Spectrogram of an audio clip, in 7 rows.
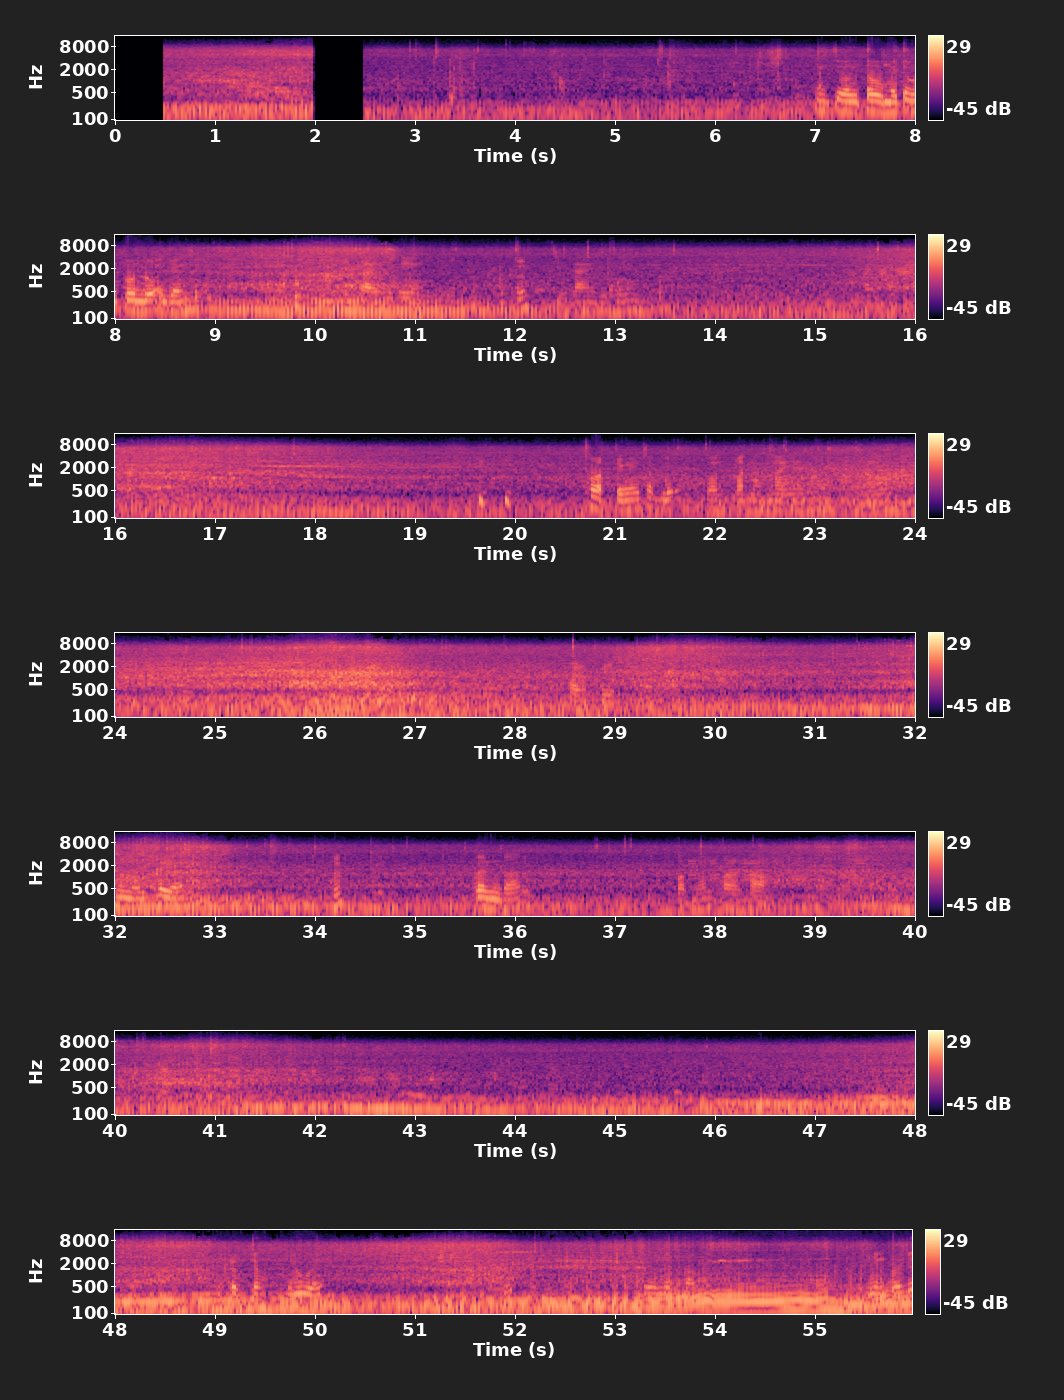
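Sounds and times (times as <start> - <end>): vehicle passing: 0.5 - 2.0, 6.0 - 55.9.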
